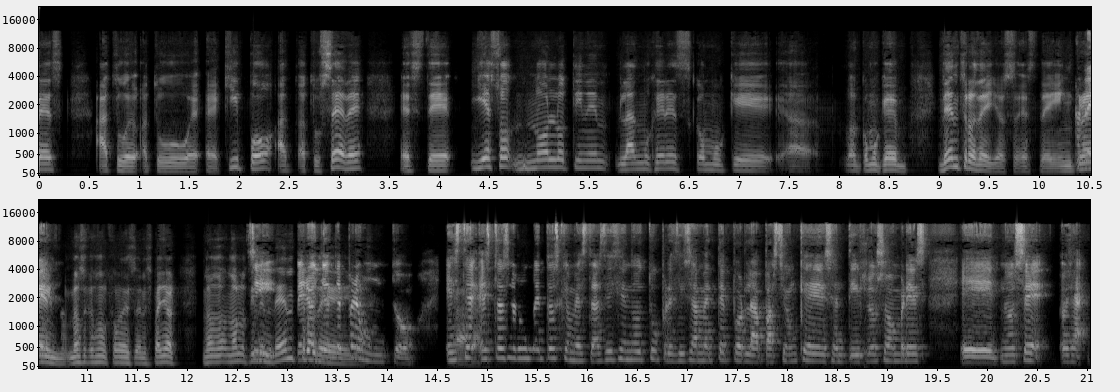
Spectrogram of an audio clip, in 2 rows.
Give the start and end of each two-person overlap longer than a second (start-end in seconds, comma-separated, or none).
12.6-13.9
